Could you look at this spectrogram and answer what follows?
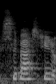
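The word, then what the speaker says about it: Sebastián: His name is Sebastian, and we call him Sebastian or Sebastian in, you know, with the Spanish pronunciation, which is funny because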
